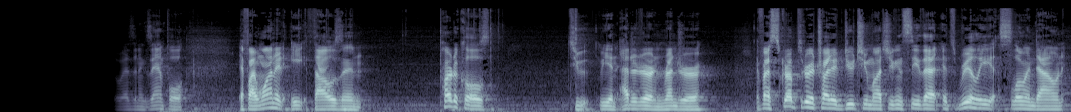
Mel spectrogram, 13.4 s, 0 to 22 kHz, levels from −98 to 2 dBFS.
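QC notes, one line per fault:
No faults found; the level rises in a smooth fade-in from roughly 1.5 s to full level at 2.87 s, as intended.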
